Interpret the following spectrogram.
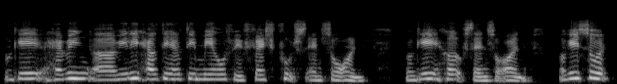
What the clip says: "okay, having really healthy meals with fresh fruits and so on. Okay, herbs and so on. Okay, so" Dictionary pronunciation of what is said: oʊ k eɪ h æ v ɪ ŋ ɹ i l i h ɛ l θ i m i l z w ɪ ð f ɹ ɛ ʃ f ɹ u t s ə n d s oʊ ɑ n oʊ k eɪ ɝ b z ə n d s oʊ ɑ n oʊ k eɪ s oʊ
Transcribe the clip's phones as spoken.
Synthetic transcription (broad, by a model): oʊ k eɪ h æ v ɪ ŋ ɹ i l i h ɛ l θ i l i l s w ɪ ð f ɛ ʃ f u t s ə n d s oʊ ɑ n oʊ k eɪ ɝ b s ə n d s oʊ ɑ n oʊ k eɪ s oʊ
